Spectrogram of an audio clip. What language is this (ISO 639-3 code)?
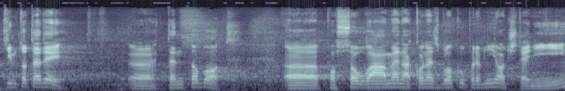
ces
